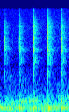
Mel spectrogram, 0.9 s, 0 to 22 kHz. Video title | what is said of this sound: ⚡️ Kupas Tuntas Amazfit GTR Mini! Rekomendasi Smartwatch 2023 | plastik yang di belakang Ini juga tebal ya tuh ya bunyinya padat tebel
